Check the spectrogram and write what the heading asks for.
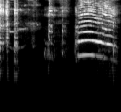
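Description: High-pitched, cartoon-like human voices laughing and squealing in short squeaky bursts. About one and a half seconds in, one long high squeal is held.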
